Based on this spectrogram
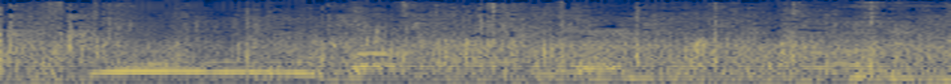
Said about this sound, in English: Let's have a round of applause for it.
